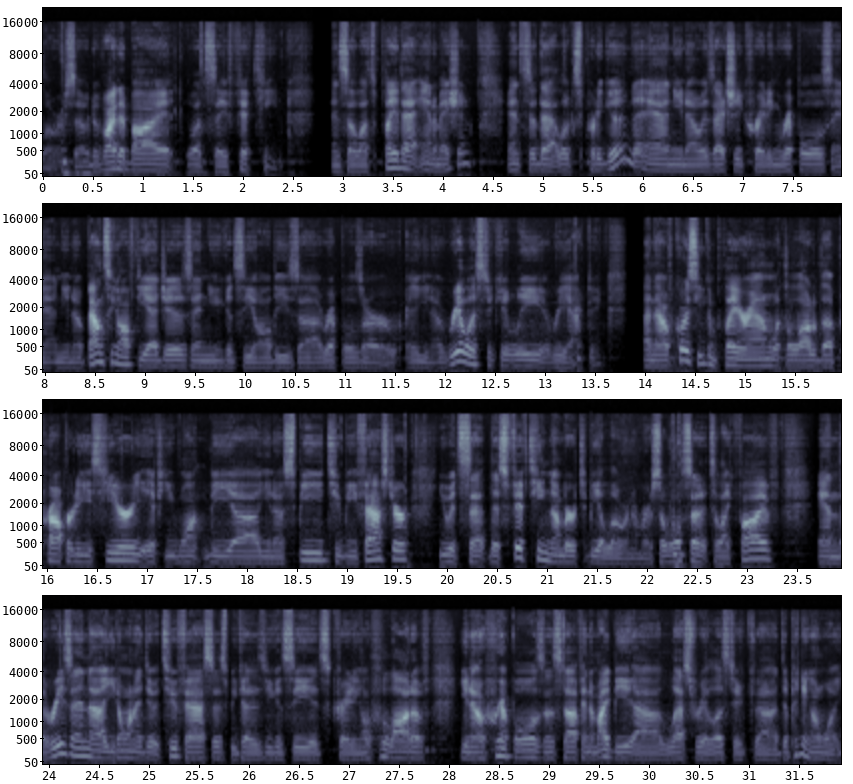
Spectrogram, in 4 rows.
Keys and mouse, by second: 3.2 click, 5.4-5.8 shift+middle drag, 7.9-8.6 middle drag, 16.2 KP_0, 16.7 KP_0, 18.4-22.3 drag, 24.0 click, 25.3-27.8 middle drag.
